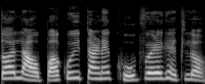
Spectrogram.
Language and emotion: Goan Konkani, neutral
